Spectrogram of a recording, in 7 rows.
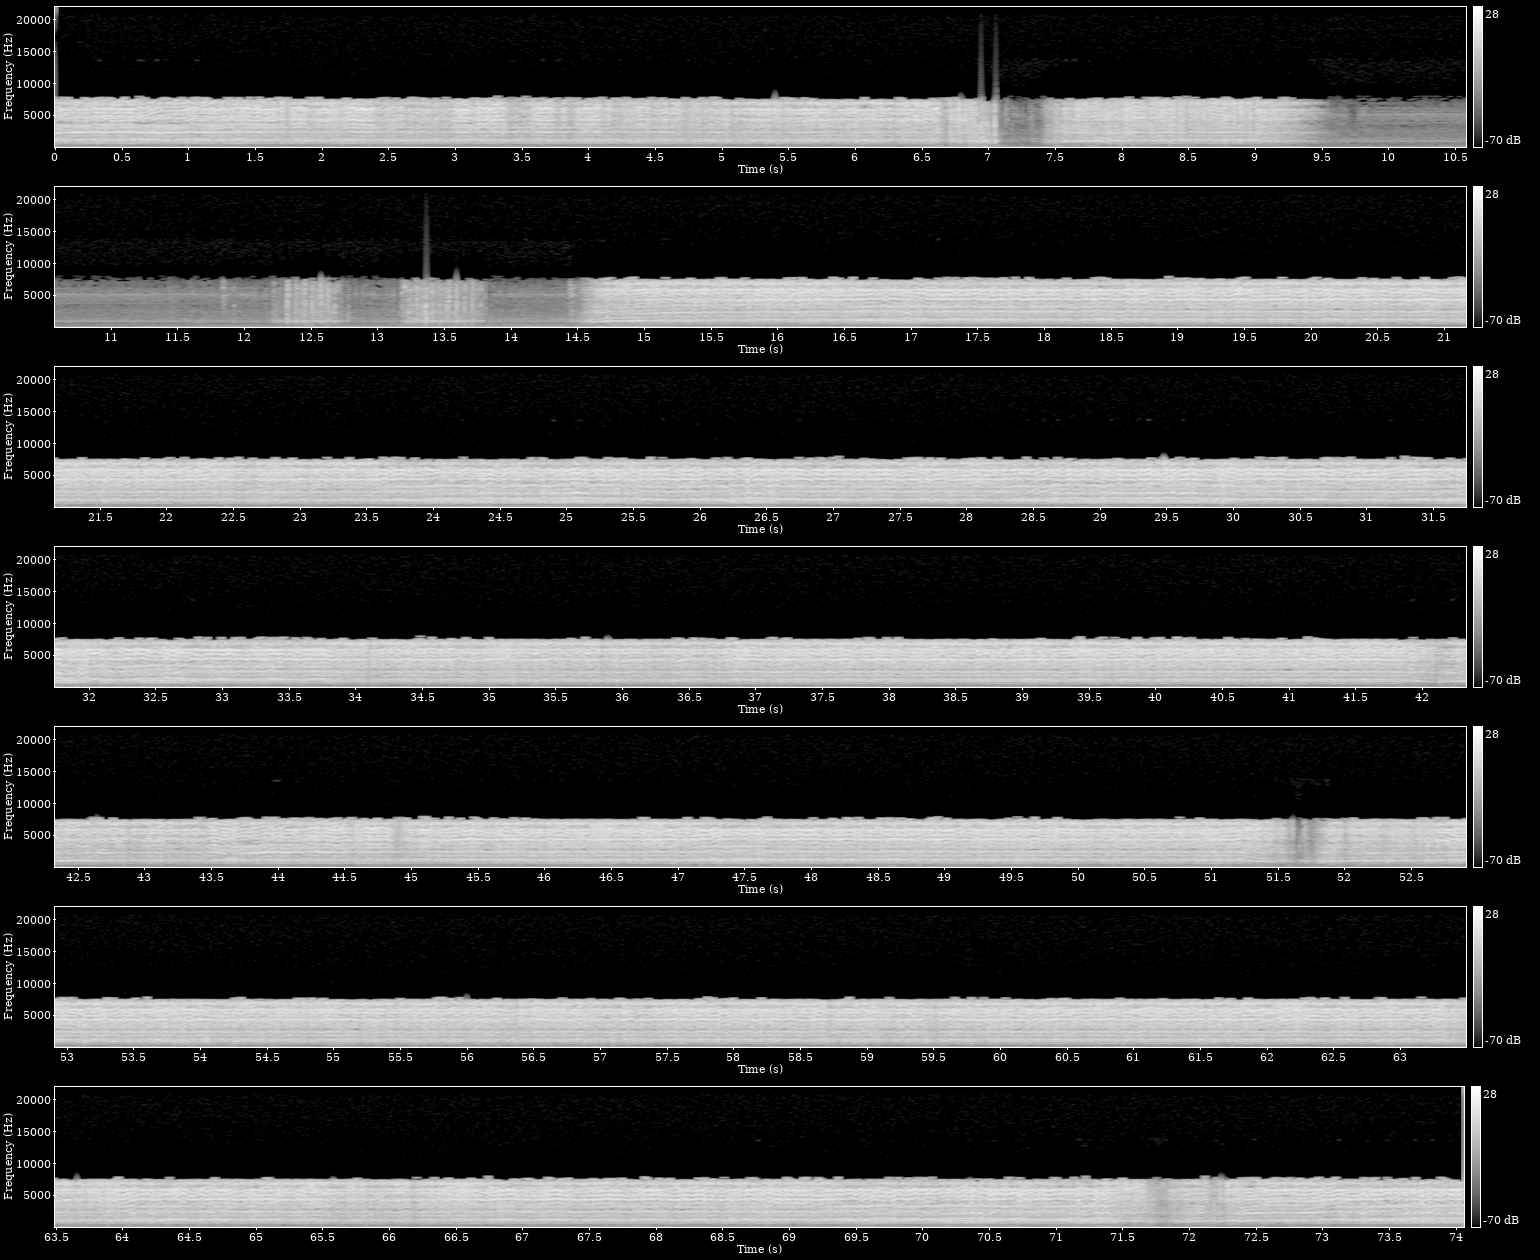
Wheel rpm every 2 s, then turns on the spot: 160, 160, 160, 120, 90, 0, 10, 90, 160, 160, 160, 160, 160, 160, 160, 160, 160, 160, 160, 170, 160, 150, 160, 160, 160, 120, 140, 160, 160, 160, 160, 160, 160, 160, 160, 140, 140.
12-14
